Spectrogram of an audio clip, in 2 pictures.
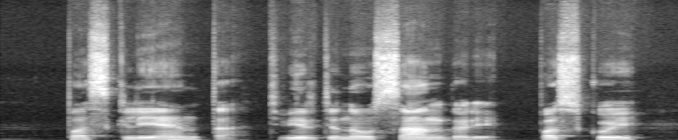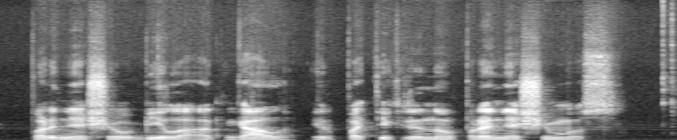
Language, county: Lithuanian, Kaunas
